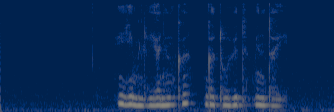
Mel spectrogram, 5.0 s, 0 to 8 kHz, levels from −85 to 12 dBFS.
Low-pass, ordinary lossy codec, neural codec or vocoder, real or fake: 7.2 kHz; Opus, 32 kbps; none; real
